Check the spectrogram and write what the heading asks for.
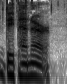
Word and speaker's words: dépanneur: Again, that's pronounced dépanneur.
